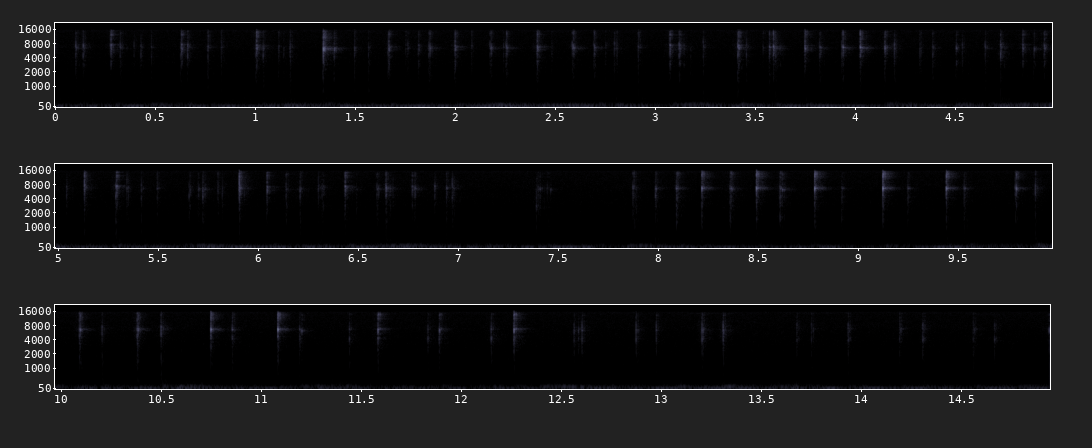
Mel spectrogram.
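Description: Long fingernails tap and click rapidly across the solid glossy red-black oval beads of a resin bead stretch bracelet held in the palm. The clicks are short, sharp and high-pitched with almost no ring, over a steady low rumble.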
